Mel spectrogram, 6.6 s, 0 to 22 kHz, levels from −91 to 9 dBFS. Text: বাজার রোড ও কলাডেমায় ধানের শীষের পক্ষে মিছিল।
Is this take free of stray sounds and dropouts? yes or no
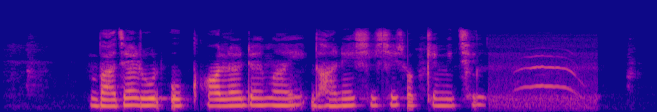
no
